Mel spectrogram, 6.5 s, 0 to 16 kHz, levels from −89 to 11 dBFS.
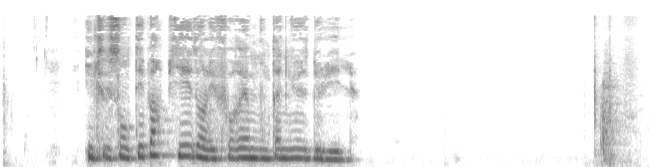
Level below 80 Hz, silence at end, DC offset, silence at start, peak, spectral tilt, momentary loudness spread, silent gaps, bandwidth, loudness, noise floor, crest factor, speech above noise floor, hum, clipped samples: -72 dBFS; 0.35 s; under 0.1%; 0.85 s; -16 dBFS; -4.5 dB/octave; 17 LU; none; 11.5 kHz; -30 LUFS; -86 dBFS; 18 dB; 56 dB; none; under 0.1%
